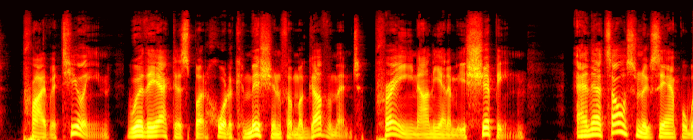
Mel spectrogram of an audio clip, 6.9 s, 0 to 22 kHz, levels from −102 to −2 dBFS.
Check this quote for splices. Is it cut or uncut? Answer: cut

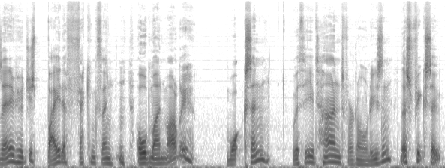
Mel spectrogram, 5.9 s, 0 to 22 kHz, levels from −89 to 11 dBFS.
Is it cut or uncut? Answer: cut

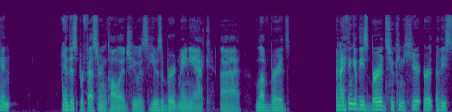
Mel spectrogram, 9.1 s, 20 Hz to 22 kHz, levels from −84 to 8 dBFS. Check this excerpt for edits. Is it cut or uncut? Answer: uncut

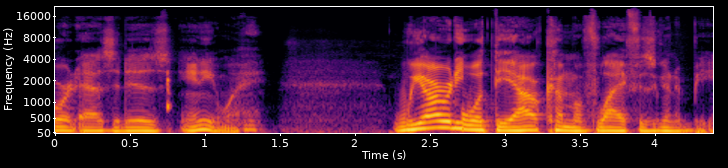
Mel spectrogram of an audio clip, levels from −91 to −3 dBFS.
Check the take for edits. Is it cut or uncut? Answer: cut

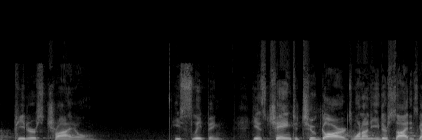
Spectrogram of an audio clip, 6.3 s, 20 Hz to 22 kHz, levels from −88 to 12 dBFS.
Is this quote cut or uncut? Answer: uncut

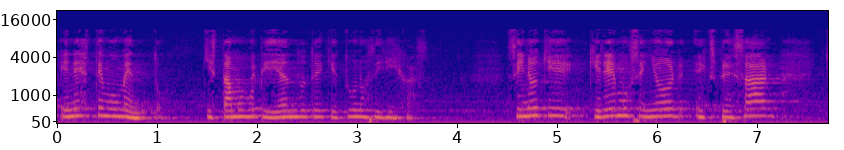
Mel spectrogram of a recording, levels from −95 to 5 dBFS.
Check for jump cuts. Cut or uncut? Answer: cut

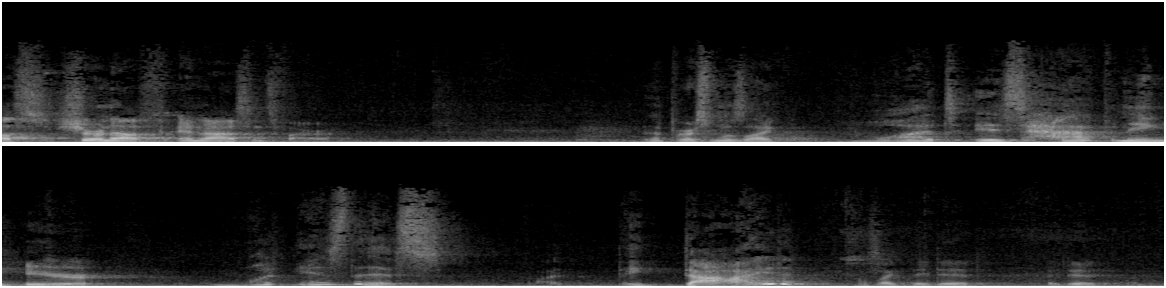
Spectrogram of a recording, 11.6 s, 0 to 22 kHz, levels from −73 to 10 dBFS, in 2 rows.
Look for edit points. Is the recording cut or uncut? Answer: uncut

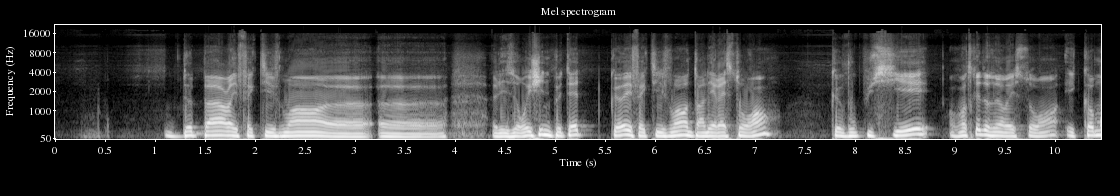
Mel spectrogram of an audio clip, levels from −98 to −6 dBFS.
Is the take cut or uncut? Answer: uncut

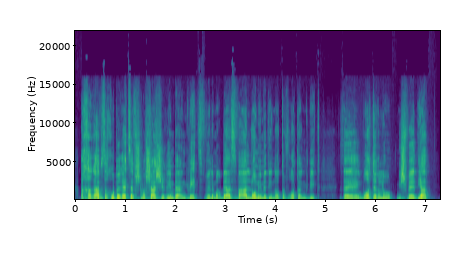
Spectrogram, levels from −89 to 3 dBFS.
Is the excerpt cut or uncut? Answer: uncut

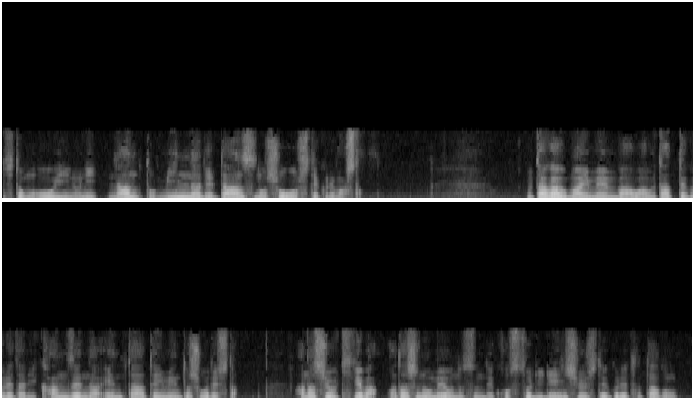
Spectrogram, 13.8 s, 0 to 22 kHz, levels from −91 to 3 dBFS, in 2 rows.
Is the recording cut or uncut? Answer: uncut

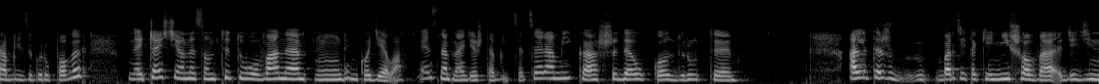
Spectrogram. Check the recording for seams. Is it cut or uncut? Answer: cut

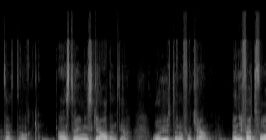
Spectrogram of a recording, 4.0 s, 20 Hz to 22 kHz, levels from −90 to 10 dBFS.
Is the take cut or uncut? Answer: cut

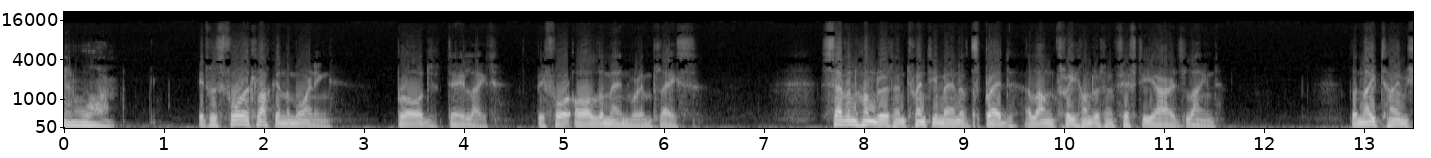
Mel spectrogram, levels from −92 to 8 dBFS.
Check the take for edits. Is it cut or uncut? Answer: cut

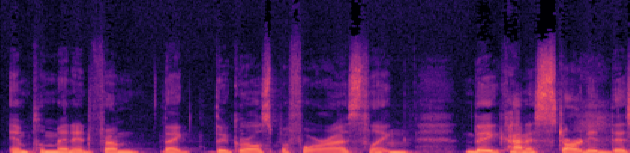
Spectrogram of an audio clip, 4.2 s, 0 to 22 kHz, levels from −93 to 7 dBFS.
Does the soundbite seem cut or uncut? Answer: cut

